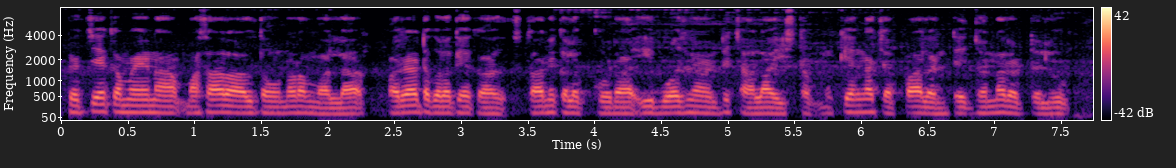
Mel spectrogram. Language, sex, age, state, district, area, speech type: Telugu, male, 30-45, Andhra Pradesh, Nandyal, urban, spontaneous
